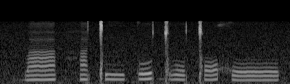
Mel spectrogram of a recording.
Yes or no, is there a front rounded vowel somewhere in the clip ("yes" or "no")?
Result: no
